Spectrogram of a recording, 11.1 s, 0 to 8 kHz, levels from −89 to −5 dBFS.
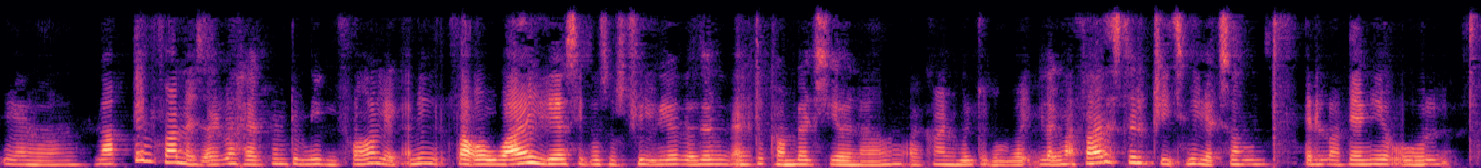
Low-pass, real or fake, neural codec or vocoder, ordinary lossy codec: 7.2 kHz; fake; codec, 16 kHz in and 24 kHz out, 0.6 kbps, FireRedTTS-2 codec; Opus, 64 kbps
